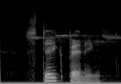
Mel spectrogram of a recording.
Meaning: a bribe, corrupt payment to buy an illegitimate favor (usually used in the plural form)
- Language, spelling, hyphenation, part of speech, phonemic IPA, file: Dutch, steekpenning, steek‧pen‧ning, noun, /ˈsteːkˌpɛ.nɪŋ/, Nl-steekpenning.ogg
